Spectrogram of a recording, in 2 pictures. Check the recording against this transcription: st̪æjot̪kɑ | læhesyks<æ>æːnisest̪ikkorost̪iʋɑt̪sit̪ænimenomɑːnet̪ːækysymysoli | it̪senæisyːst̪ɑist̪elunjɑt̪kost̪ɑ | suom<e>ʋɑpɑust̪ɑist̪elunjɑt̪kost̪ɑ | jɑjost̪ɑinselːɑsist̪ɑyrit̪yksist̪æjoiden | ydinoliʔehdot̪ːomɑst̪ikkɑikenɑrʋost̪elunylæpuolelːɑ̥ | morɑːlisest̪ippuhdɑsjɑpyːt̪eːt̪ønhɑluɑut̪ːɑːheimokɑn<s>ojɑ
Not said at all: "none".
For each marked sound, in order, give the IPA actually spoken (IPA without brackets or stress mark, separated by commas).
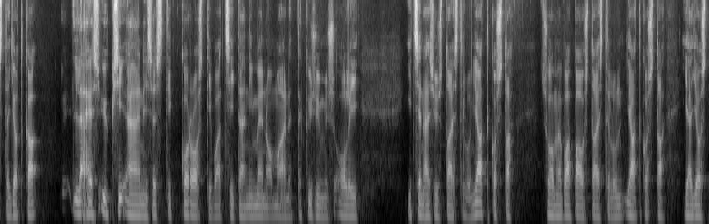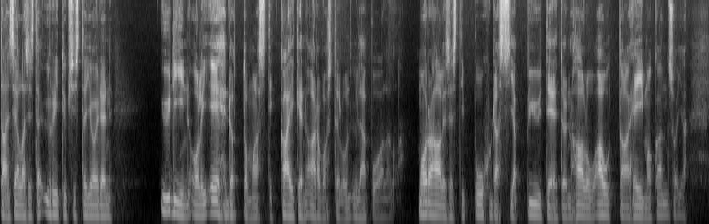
i, e, s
